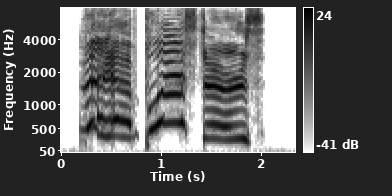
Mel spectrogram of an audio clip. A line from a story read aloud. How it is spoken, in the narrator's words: yelled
